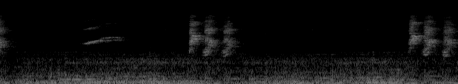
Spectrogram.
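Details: Blue magpie chicks waiting for food give two raspy three-note bursts. Between them come a couple of soft whistled notes over low background noise.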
